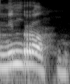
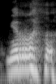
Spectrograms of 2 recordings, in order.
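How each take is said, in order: First: The n is pronounced clearly before the r. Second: The n merges fully into a doubled r. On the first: The speaker calls it wrong. "Jangan minro" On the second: The speaker calls it right.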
